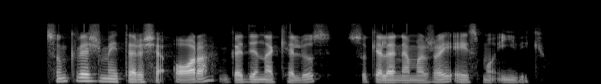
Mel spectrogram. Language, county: Lithuanian, Kaunas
